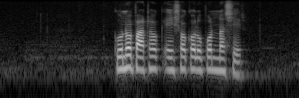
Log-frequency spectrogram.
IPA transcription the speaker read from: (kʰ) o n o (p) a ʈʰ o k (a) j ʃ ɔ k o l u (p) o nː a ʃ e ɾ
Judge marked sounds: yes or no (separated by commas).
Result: no, yes, no, yes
